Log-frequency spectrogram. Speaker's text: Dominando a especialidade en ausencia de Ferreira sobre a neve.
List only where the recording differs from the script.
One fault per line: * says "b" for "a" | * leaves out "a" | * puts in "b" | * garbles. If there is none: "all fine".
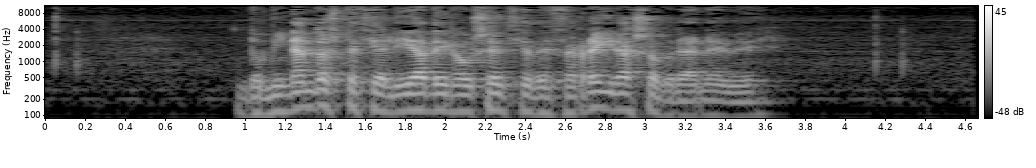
all fine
